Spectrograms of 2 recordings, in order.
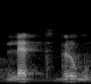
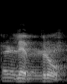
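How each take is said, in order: First: The middle consonant is a clear t sound. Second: The middle consonant is a p sound. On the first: This is the form the word comes from. "men lätt, som man lättar med" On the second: This is how the word is actually pronounced. "uttalet blir läppbro"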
